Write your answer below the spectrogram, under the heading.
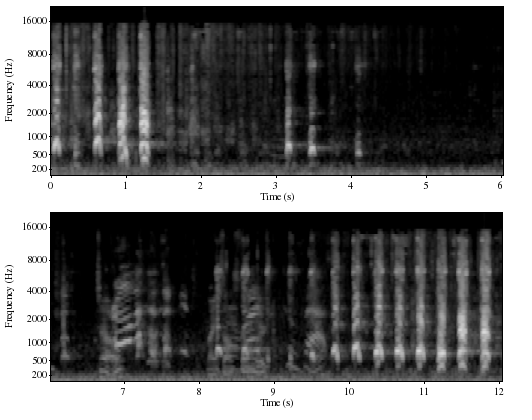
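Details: Basset Hound named Bella, one year old, playing with a puppy; bursts of short sharp barks, a quick cluster at the start, a pair near three seconds, then a rapid run of about nine barks at the end, with a soft squeal between.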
